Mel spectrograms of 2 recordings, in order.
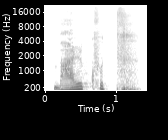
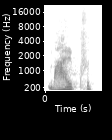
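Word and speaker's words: מלכות: 히브리 말로 나라 이것을 어떻게 발음하냐 하면 말쿠트 그렇게 발음해요. 한 번만 따라해 주세요. 뭐라고요? 네, 말쿠트 그렇게 발음해요.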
